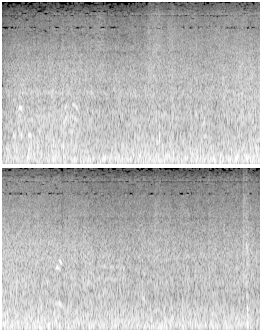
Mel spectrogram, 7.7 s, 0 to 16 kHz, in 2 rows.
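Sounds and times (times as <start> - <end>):
roar of rushing floodwater: 0.0 - 7.7.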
